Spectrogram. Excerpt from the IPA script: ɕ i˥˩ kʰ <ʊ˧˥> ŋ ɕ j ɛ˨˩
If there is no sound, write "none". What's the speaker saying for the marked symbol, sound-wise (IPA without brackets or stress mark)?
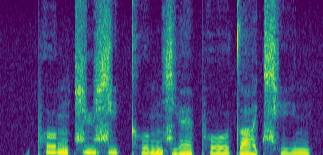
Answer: ʊ˥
